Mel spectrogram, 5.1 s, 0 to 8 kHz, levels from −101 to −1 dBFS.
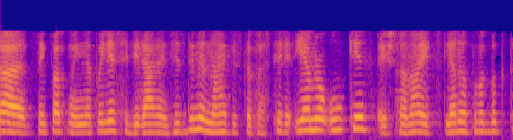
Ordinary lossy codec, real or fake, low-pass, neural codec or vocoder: AAC, 16 kbps; fake; 7.2 kHz; codec, 16 kHz, 0.5 kbps, FunCodec, trained on LibriTTS, 25 frames a second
